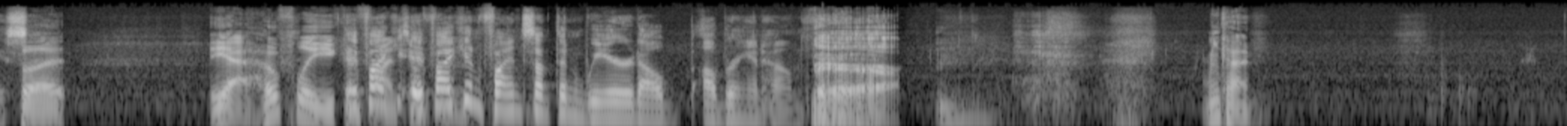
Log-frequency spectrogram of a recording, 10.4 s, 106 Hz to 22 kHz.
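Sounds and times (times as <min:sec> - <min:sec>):
speech: 0:00.0 - 0:00.6, 0:01.4 - 0:06.6, 0:08.0 - 0:08.5
person burping into the microphone: 0:05.4 - 0:07.1.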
